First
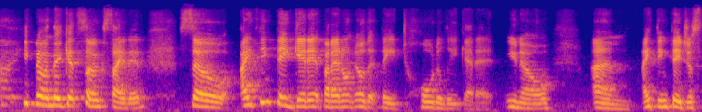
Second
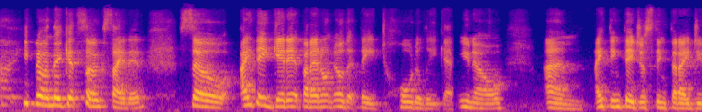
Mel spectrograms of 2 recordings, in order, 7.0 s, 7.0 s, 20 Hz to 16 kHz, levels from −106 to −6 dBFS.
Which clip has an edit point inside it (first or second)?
second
